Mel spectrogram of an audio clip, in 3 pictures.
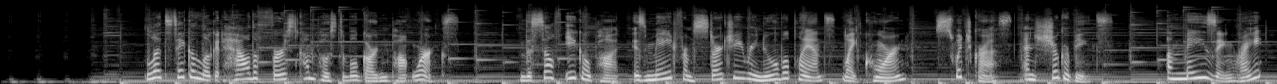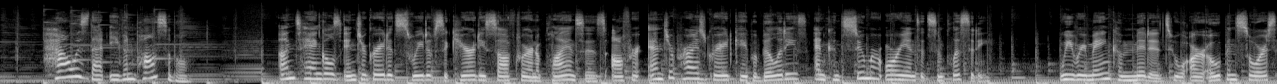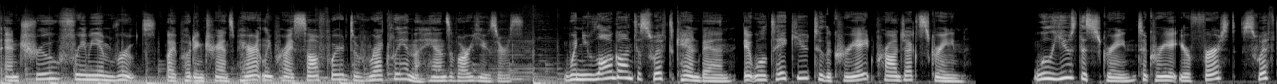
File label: women elearning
